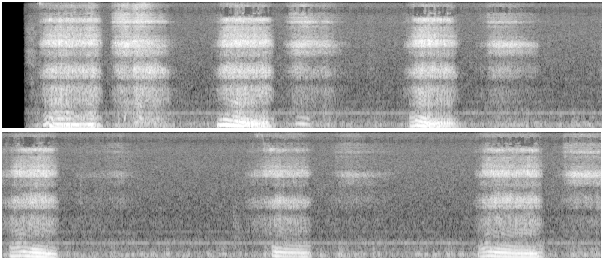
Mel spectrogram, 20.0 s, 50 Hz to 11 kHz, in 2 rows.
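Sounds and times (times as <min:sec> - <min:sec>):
person snoring lightly: 0:00.6 - 0:02.8, 0:03.6 - 0:05.3, 0:06.8 - 0:07.6, 0:14.3 - 0:15.2
soft breath out: 0:01.8 - 0:02.9, 0:19.3 - 0:19.9.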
